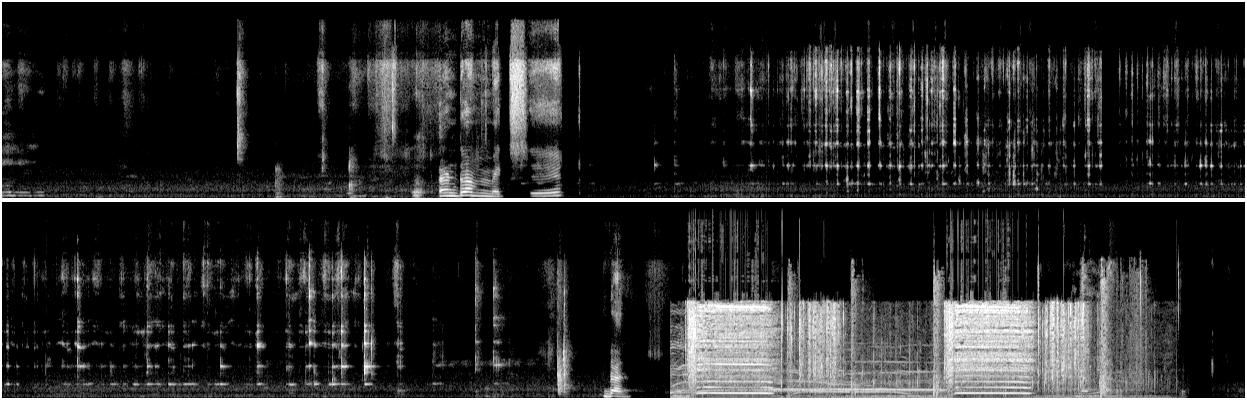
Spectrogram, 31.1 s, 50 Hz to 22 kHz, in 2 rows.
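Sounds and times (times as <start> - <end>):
spoon clinking against glass: 8.1 - 22.0.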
